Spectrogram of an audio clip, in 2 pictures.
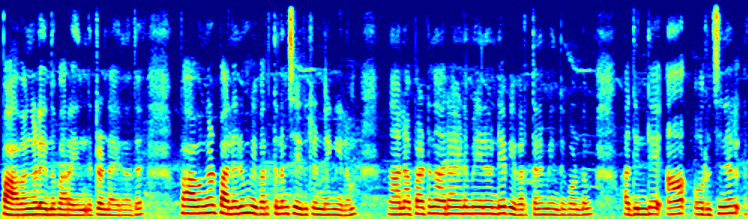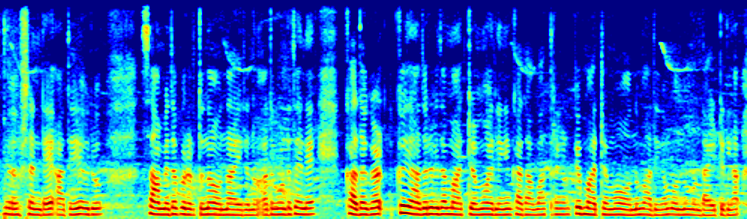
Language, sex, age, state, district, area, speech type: Malayalam, female, 18-30, Kerala, Malappuram, rural, spontaneous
